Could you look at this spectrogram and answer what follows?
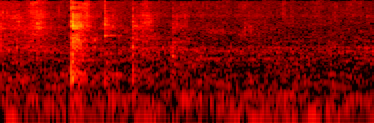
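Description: A spoon stirs koi fish curry in a metal pot, giving soft scraping with one clear metallic clink near the start, faint against quiet kitchen background.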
